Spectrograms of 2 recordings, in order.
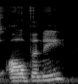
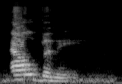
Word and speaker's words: Albany: had to help him with was how to pronounce Albany in New York, because in other parts of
